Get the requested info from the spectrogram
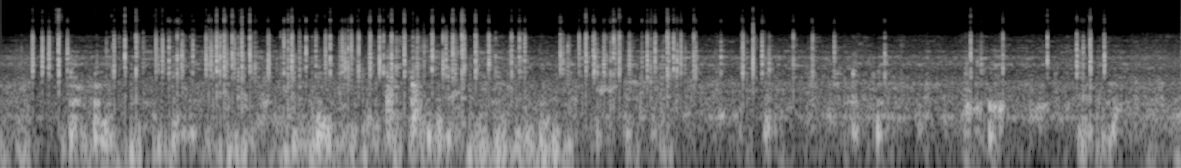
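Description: ICF passenger coach running on the track: a dense, irregular rattle and clatter over a steady low rumble.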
